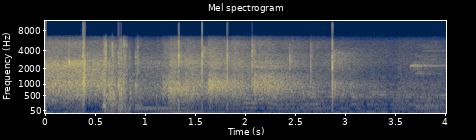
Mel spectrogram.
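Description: Audience applause dying away, with a few sharp taps and knocks over it, fading out after about three seconds. A short high ringing note sounds just before the end.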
